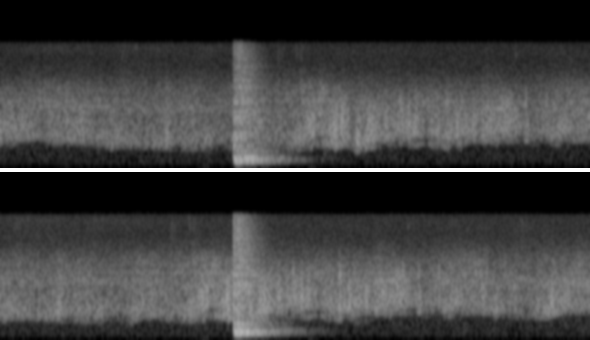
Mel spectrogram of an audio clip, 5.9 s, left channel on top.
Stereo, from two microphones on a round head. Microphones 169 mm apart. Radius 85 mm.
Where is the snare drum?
65° right (ahead or behind), 1.4 m.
